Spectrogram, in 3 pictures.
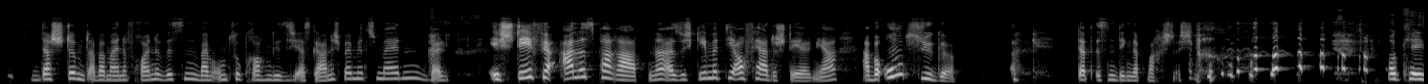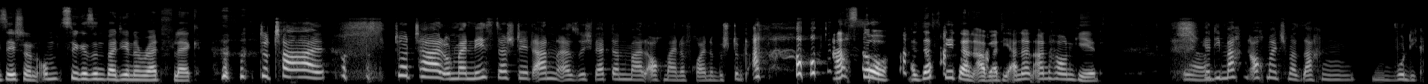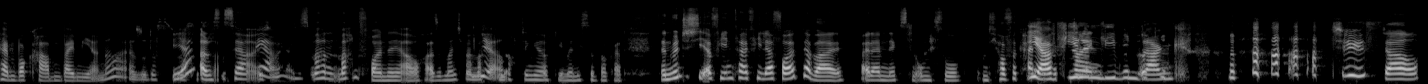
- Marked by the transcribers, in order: other background noise; snort; unintelligible speech; snort; laugh; in English: "Red Flag"; laugh; distorted speech; laughing while speaking: "anhauen"; laugh; laugh
- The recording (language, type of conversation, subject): German, podcast, Wie würdest du selbstbewusst Nein sagen, ohne unhöflich zu wirken?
